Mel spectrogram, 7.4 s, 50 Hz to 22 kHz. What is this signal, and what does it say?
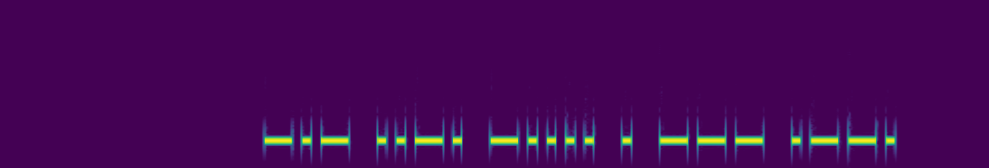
Morse code, heard as a keyed tone, about 17 wpm, 700 Hz. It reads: KF6EOP
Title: USA Call Signs - 6 Characters - Repeated 3x - 17wpm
